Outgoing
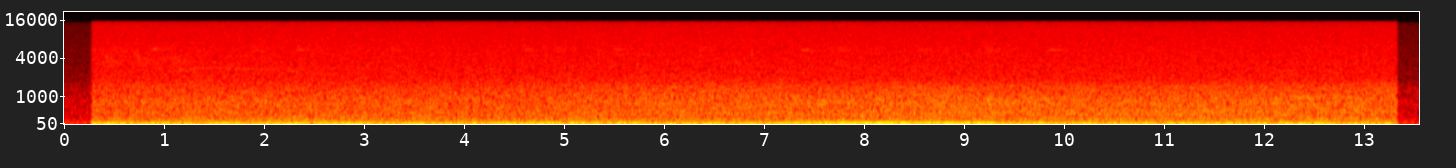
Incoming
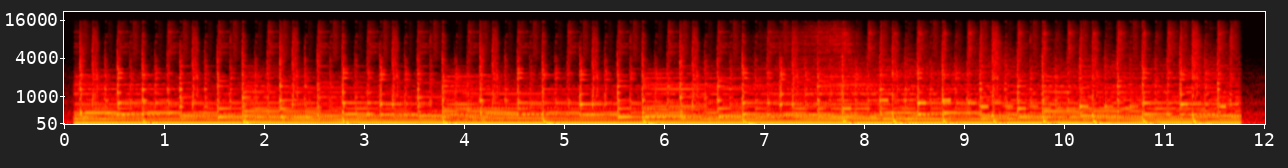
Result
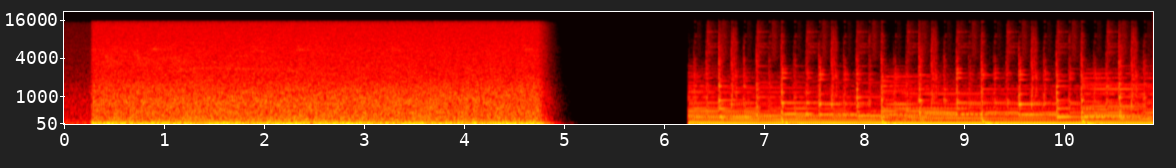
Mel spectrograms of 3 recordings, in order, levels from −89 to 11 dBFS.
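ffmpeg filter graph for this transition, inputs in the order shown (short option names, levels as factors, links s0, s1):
-filter_complex "[0:a]apad=whole_dur=10.89,atrim=end=10.89,asplit=2[s0][s1];[s0]atrim=end=5.35,asetpts=PTS-STARTPTS,afade=t=out:st=4.74:d=0.61:c=exp[s2];[s1]atrim=start=5.35:end=6.24,asetpts=PTS-STARTPTS,volume=0[s3];[1:a]atrim=start=1.85:end=6.5,asetpts=PTS-STARTPTS,afade=t=in:d=0.004:c=hsin[s4];[s2][s3][s4]concat=n=3:v=0:a=1"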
